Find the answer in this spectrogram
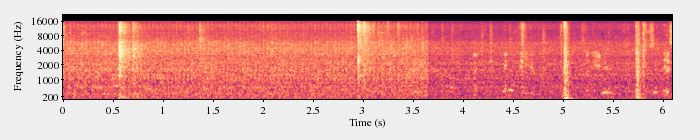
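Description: A delivery van's engine running, with a few sharp knocks like doors closing; the engine noise drops away a little past halfway.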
